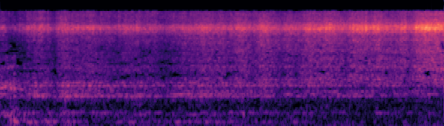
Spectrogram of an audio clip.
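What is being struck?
Nothing is struck.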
